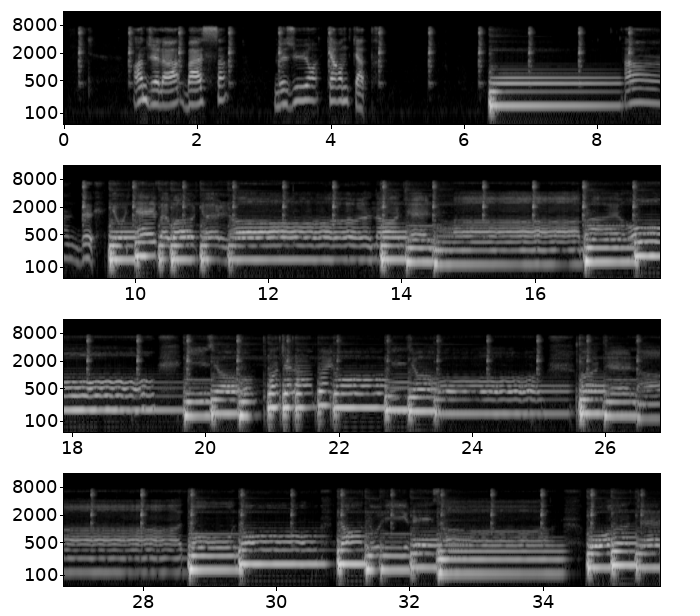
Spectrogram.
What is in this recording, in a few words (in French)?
basse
